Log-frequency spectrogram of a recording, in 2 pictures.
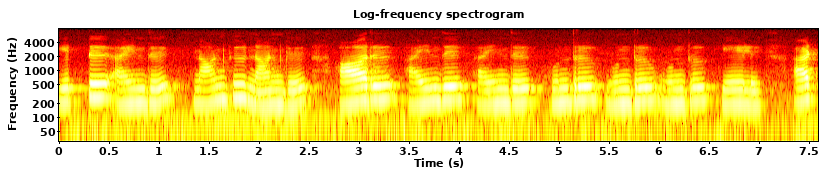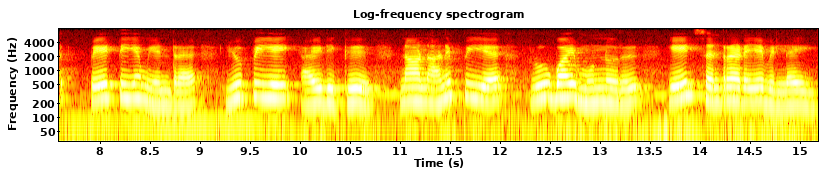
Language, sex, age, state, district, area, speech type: Tamil, female, 30-45, Tamil Nadu, Tiruchirappalli, rural, read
